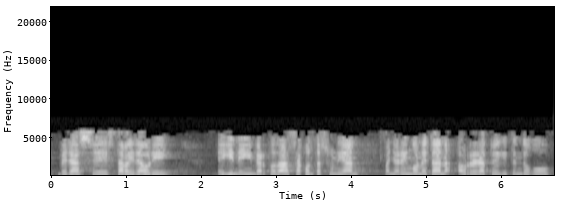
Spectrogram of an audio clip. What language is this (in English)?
Basque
